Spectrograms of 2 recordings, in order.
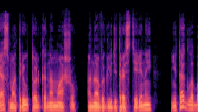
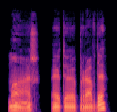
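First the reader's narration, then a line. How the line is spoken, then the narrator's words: Very hoarse rasp. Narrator (Russian): Я все еще хриплю, как верблюд в пустыне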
